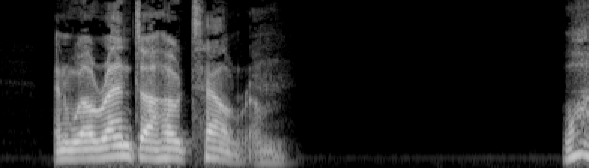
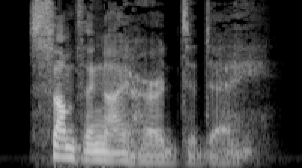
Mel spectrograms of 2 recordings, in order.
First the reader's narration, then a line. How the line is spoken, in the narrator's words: he said hoarsely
